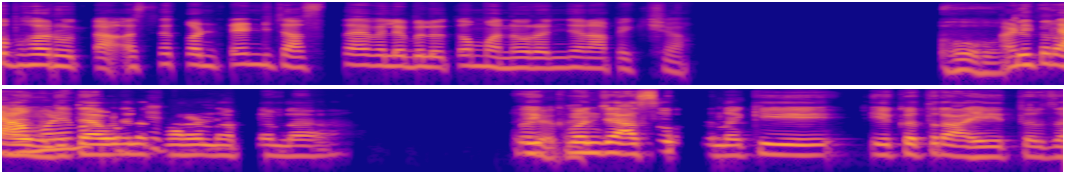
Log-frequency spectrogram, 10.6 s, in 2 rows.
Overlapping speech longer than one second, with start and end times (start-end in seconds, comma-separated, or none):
5.0-6.5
